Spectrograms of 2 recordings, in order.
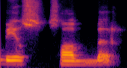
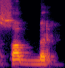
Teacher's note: Pertama tu mestilah lantunkan ba. Tapi lantunkan ba tu tiadalah gap dengan ra tu.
